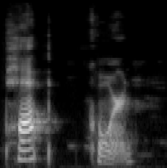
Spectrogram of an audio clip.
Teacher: Which one is louder and longer and stronger? Pop. Popcorn. So it's one.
